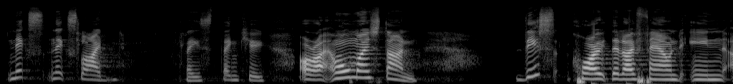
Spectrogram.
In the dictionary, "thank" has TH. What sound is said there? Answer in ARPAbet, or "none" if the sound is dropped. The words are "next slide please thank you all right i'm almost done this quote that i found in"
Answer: TH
